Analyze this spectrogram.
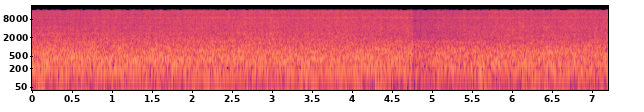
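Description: Fast-flowing floodwater rushing through a street, a loud, steady rush of water.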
